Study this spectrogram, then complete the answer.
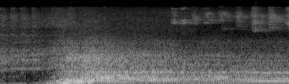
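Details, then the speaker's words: Full straight-pipe exhaust on a slow cold start while coolant was just added: engine fires, flares, then settles into a deep, raw unmuffled idle, possibly with some belt squeal. "yeah it's pretty loud I don't know if you can hear me but [Music] pretty loud"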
